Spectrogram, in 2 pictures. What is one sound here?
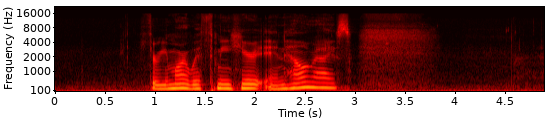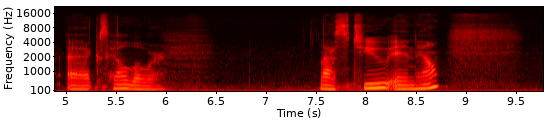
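A woman speaks calmly and slowly in short phrases, close to a microphone.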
